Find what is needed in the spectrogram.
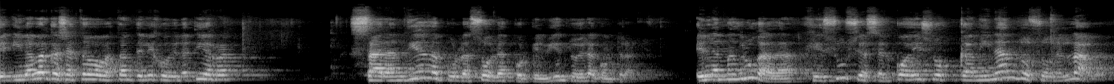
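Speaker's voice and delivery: animated reading of the Gospel; scripture reading. Acted. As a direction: read the passage out like a story. Reads the Bible passage aloud.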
